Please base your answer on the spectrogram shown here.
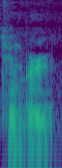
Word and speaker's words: Thunberg: It is pronounced Thunberg.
